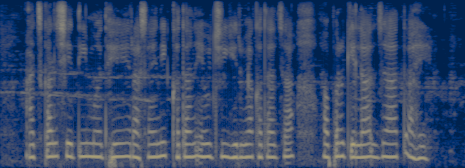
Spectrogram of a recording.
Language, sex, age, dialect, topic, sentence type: Marathi, female, 18-24, Varhadi, agriculture, statement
